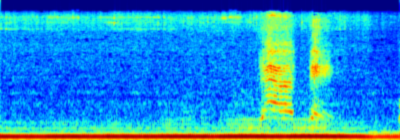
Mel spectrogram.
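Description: Steady low drone of a car driving, heard from inside the cabin: a constant low hum from the engine and road. A short vocal sound near three seconds in.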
